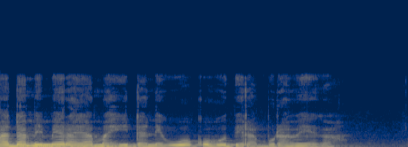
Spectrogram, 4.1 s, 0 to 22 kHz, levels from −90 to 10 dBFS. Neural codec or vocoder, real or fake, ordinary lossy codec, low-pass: none; real; none; 10.8 kHz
